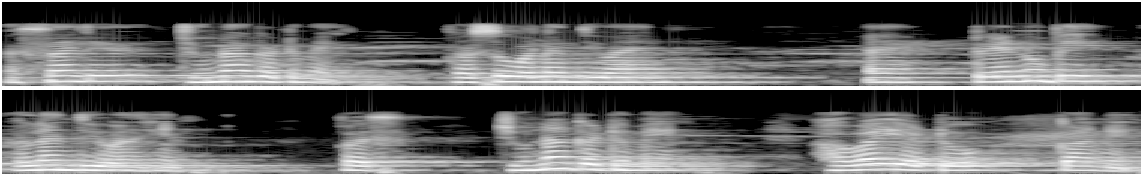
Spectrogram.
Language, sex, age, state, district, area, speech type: Sindhi, female, 18-30, Gujarat, Junagadh, urban, spontaneous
